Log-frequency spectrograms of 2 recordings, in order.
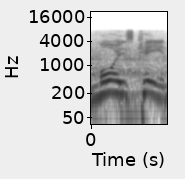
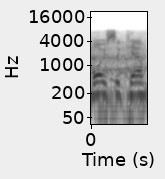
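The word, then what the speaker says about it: Moise Kean: Everton 27 million pounds boys keen that's how we say his name not moister cam we asked it before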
